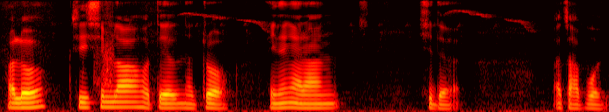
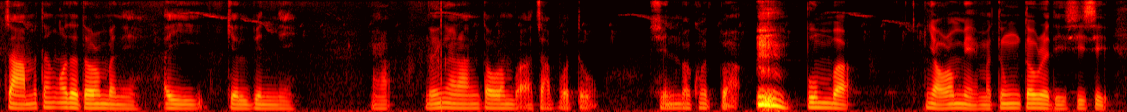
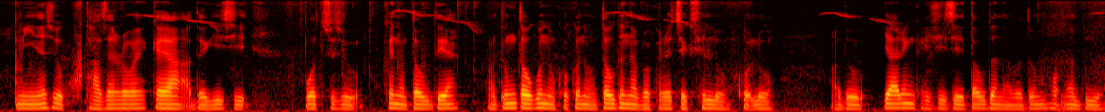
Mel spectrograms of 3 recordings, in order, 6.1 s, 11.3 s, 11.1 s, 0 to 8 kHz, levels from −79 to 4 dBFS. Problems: background sounds at intervals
